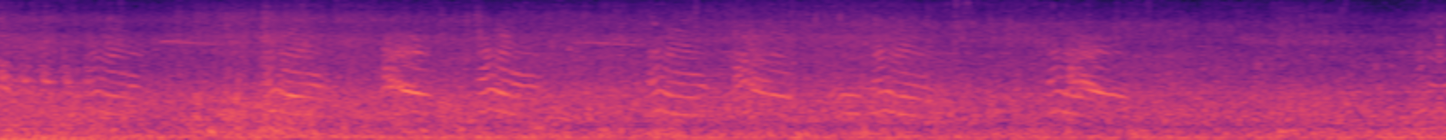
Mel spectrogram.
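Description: Birds calling: a series of short, downward-slurred calls, repeated roughly every half second, over a steady wash of wind and surf.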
